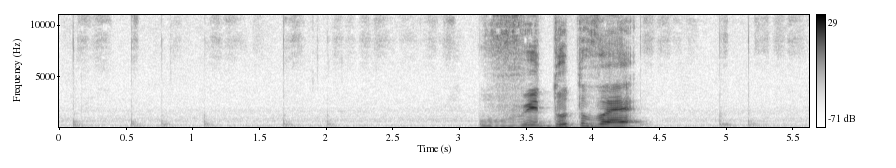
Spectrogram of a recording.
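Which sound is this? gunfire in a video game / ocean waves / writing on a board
writing on a board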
